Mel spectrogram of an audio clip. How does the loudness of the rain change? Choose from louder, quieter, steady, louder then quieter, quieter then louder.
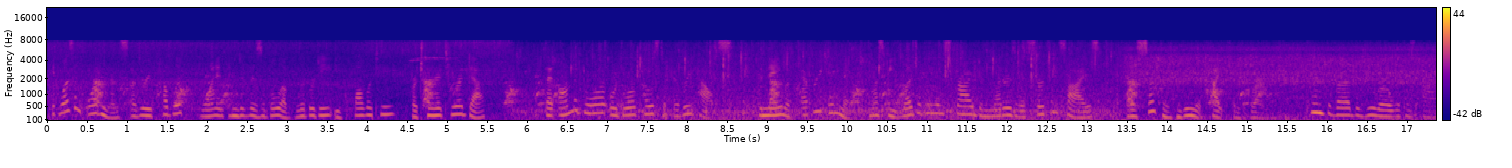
louder.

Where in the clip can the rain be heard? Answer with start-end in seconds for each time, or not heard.
0.0-17.3.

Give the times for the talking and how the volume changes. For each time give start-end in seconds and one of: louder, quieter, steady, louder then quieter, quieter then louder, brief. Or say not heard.
0.0-17.3 steady.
